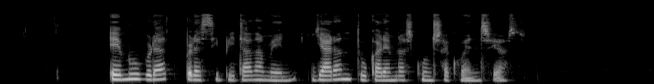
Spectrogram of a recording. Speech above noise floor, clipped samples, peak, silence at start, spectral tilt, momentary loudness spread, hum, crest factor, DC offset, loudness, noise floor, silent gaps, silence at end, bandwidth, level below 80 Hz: 49 dB; under 0.1%; -4 dBFS; 1.1 s; -4.5 dB/octave; 10 LU; none; 22 dB; under 0.1%; -25 LUFS; -74 dBFS; none; 1.4 s; 11.5 kHz; -74 dBFS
